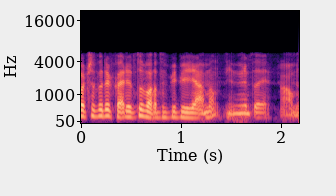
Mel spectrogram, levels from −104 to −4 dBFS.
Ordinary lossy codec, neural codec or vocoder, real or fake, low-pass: none; autoencoder, 44.1 kHz, a latent of 192 numbers a frame, MeloTTS; fake; 5.4 kHz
